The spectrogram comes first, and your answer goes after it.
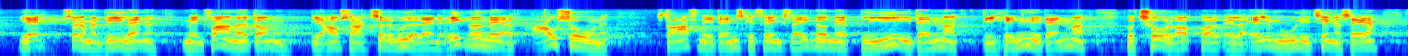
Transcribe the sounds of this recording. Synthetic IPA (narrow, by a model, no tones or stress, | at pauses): jæsɒ̽kʰæmænb̥liːilæn̰ð̞̩ˠmenfʁɑ̈mæðˠd̥ɒ̽m̰n̩b̥liɐɑ̈ʊsɑ̈ɡ̥d̥sɒ̽dɾe̝uð̞̰ˠælæn̰ð̩ˠe̝ɡ̥ənɔ̽ːð̞̩ˠmeæɑ̈ʊsɔ̰ːnə | sd̥ʁɑ̈fənəid̥ænsɡ̥əfeŋ̰slɐe̝ɡ̥ənɔ̽ːð̩ˠmeæb̥liːid̥ænmɑ̈ːɡ̥b̥liheŋnəid̥ænmɑ̈ːɡ̥ | pʰɒ̽t͡sʰɔ̰ːlɒ̽b̥̚hɒ̽l̰elɐʔæləmuːliət͡sʰe̝ŋ̰ɒsɛːɐ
